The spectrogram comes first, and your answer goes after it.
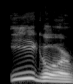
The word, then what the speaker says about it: Igor: Well, Igor rhymes with Seymour.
